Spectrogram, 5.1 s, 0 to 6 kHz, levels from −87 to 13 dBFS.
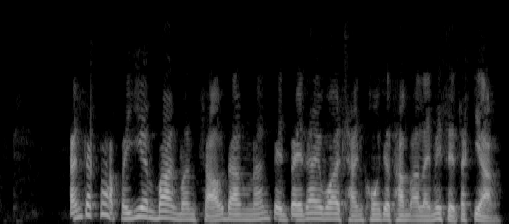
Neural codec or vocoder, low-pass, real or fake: none; 5.4 kHz; real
